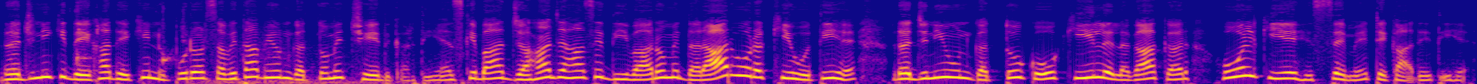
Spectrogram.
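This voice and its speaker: A woman's voice: mid-range voice, lively intonation, normal speed, hardly any pauses, warm tone, no echo. A woman narrating a scripted cartoon story.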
